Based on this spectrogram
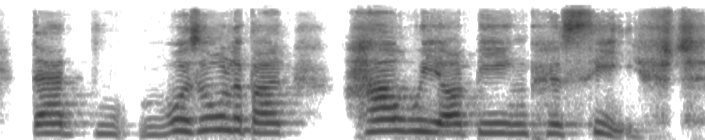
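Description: Against a quiet background, the speaker talks with a German accent. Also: woman. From East Germany. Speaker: leadership and mindset coach. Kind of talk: casual interview. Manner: hesitant with frequent fillers.

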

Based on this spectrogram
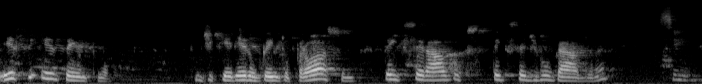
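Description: A woman's medium-pitched voice with lively intonation, big swings in loudness, and long, frequent pauses. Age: 60s. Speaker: artisan. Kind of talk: interview.

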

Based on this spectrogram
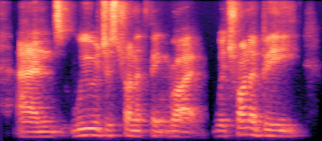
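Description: A somewhat breathy man with a South London accent. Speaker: accountant and charity co-founder. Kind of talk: casual interview.

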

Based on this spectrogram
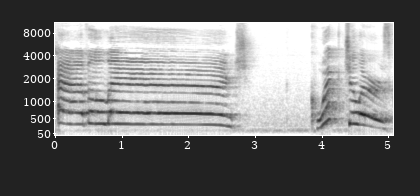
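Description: A put-on character voice, pitched extremely high, comes with an audible echo. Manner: alarmed, urgent, crying out.

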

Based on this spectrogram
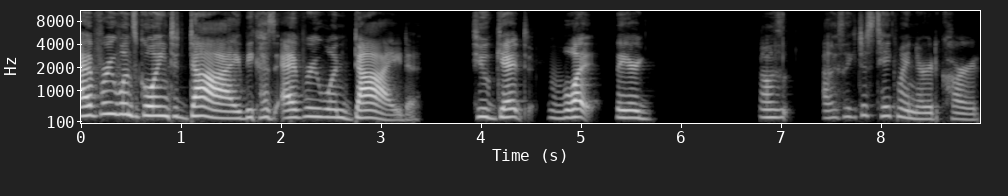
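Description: A woman talks at a fairly slow pace with a fairly high pitch and ordinary pitch variation, her loudness swinging widely. Long, frequent pauses break up her speech, and the recording is very clean with a silent background. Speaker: podcast co-host and editor. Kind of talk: casual chat.

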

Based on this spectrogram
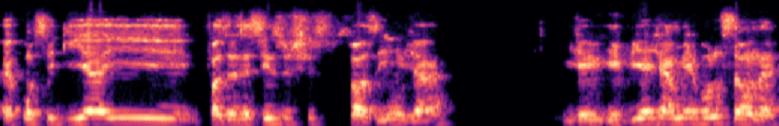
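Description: This man has an ordinary speaking voice, fairly high in pitch, talking at a moderate pace with fairly even intonation. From Amazonas, Brazil. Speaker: engineering student turned junior programmer. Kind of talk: interview. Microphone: phone used for audio.

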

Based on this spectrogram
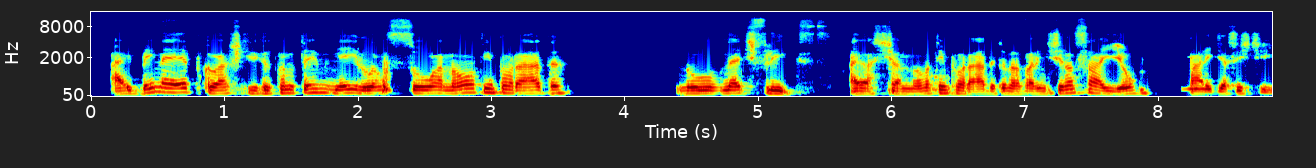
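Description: Speaking at a fairly quick pace with very even loudness, a man uses a plain, everyday voice, fairly high in pitch, with ordinary pitch variation. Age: young. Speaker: student and aspiring influencer. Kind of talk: casual chat.

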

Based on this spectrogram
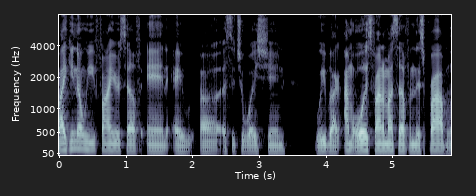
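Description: A man with a plain, everyday voice talks at a fairly quick pace and medium pitch. His intonation is fairly even, on a very clean recording with a silent background. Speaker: guest, theater artist. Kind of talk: casual chat.

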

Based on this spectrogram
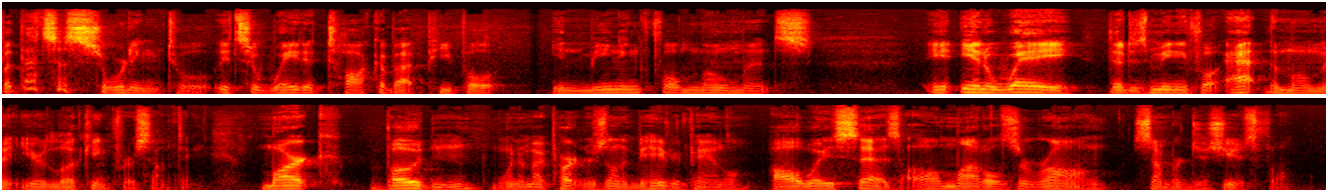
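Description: A man with an American accent and an ordinary speaking voice, medium pitch, fairly even intonation and a fairly quick pace. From Georgia, US South (Columbus area). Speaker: former army interrogator, body language author. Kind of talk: interview.

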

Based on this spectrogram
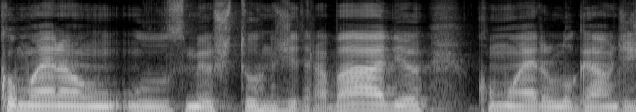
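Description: A man's voice at medium pitch. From Brazil. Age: 30s. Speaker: travel youtuber and podcast host. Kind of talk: solo podcast monologue.

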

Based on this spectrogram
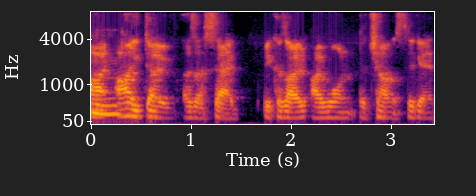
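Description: A man speaks in a somewhat breathy voice. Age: 30s. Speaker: tree surgeon with Tourette's. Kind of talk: interview conversation. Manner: high pitch on some words.

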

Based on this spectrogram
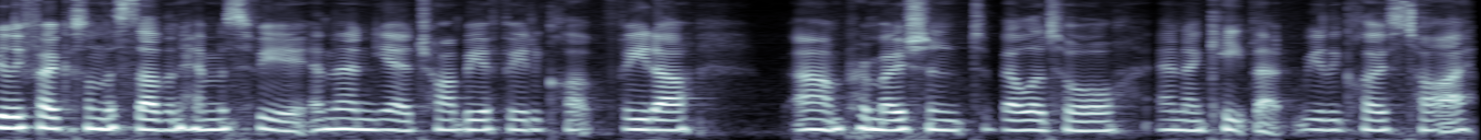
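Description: In a strong Australian accent, a woman speaks at a fairly quick pace. Her voice is fairly low with monotone, flat intonation. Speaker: professional MMA fighter and boxer. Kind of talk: casual interview chat.

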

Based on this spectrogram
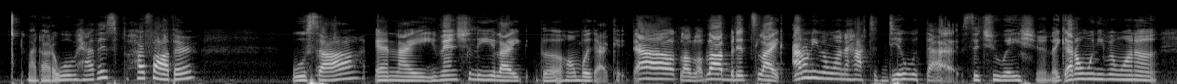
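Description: A woman with a fairly high pitch and a bright, sharp tone speaks with ordinary pitch variation over a quiet background. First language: not English. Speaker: podcast co-host. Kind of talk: casual chat.

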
